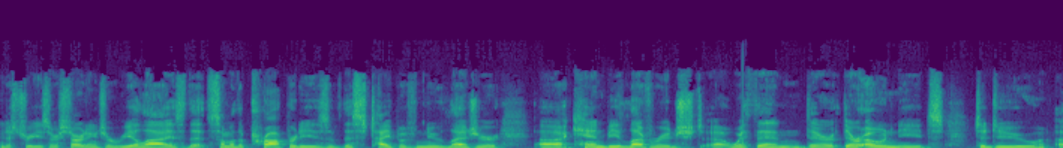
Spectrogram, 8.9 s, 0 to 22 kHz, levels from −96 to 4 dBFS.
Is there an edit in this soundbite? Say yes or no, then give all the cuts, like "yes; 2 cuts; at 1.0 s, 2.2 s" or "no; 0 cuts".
no; 0 cuts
